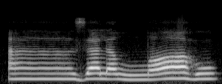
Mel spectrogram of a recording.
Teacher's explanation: ان کے اوپر اخفا کیجئے اور اللہ کے نام کو پر کر کے پڑھیے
